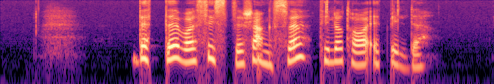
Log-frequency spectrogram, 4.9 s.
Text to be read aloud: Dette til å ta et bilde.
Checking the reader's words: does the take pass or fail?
fail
